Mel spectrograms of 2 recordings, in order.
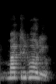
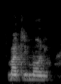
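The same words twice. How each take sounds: First: Life demand announced from a checklist; expectation called out. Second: Lower, softer tick-off of the demand; dutiful echo. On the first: Everyone expects it of us, announced as a demand. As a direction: call out the next requirement clearly. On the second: Answering what everyone expects, low dutiful echo. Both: Acted. Expectation, then compliance ticked off.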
